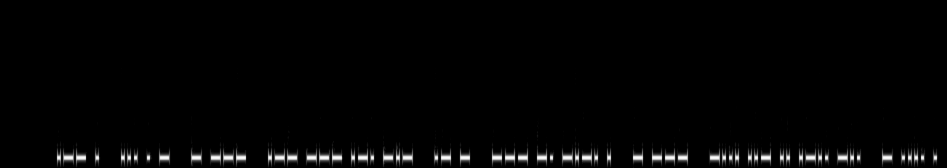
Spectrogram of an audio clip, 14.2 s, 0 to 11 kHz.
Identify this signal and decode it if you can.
Morse code, heard as a keyed tone, about 25 wpm, 700 Hz. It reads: WE SET TO WORK AT ONCE TO BUILD THE
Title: Sentences from Top 1000 Words - Review Part 1 - 25wpm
